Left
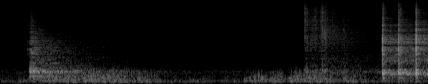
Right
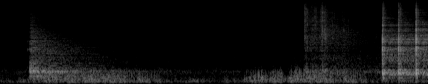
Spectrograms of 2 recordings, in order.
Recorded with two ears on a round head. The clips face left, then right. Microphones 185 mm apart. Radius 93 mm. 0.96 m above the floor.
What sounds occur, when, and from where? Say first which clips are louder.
0.3 s a pop: even; 10° left (ahead or behind), 1.1 m
3.0 s tapping: right 1 dB; centre (ahead or behind), 0.5 m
